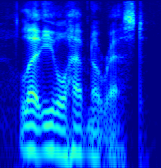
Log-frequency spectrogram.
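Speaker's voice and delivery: plain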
